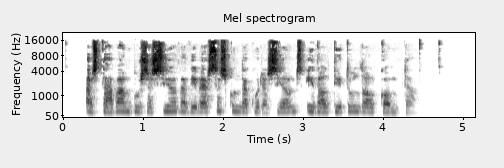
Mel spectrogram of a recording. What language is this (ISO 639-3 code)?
cat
